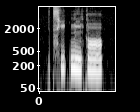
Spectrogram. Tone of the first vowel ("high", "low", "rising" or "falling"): high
